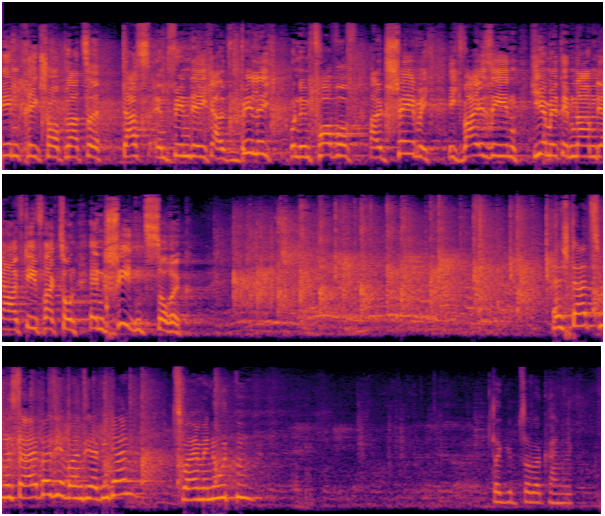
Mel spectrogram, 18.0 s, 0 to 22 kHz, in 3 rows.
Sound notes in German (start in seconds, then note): 8.0 Beifall AfD – Zurufe: Oh, oh!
